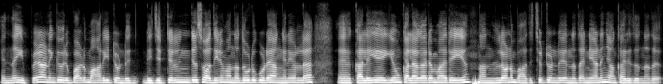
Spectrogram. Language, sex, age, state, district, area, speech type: Malayalam, female, 45-60, Kerala, Kozhikode, urban, spontaneous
